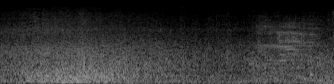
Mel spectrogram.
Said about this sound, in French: Pour célébrer ça, et parce que maman sait que j'adore le bruit des vagues, elle m'emmène à la plage.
